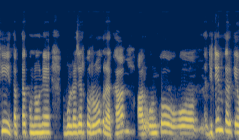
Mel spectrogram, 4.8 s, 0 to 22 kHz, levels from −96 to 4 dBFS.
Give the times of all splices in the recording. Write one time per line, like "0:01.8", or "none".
none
